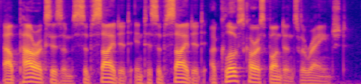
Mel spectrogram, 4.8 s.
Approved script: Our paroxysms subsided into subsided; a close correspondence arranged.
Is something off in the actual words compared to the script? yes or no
no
